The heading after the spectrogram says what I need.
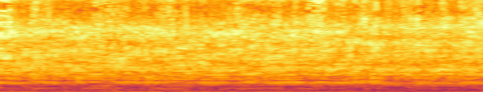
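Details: Steady high-pitched buzzing of a motorized microneedling pen running continuously over a woman's cheek during a professional treatment after lidocaine removal, needle depth adjusted by area; microneedling pen in operation.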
